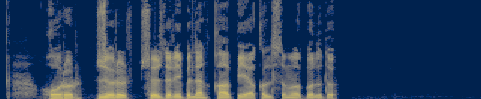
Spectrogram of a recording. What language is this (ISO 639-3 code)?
uig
